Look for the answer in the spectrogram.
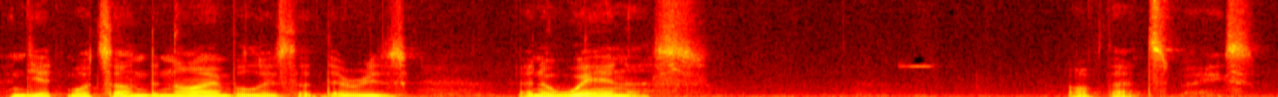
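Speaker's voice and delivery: soft meditation voice with long pauses; guided meditation. Real, not acted. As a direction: guide them gently inward, leaving long silences. Leads eyes-closed guided meditation.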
